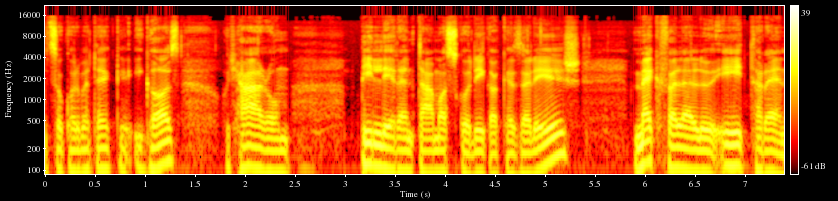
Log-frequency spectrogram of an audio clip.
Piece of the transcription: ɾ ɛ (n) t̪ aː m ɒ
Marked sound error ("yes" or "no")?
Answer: no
